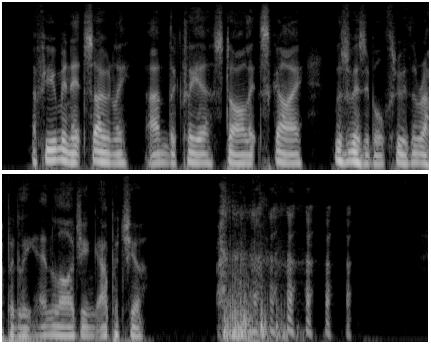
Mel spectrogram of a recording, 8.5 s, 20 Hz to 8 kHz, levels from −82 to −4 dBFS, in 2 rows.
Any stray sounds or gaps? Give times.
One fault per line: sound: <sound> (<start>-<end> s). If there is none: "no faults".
sound: laugh (6.4-7.8 s)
